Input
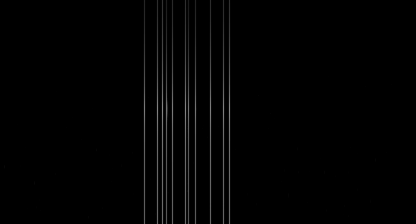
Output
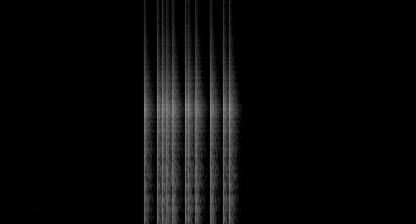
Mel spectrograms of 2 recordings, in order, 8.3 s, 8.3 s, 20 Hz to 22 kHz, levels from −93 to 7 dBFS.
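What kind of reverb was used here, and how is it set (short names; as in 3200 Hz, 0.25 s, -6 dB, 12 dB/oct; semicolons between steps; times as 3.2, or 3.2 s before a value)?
FDN reverb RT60 0.35 s, low-frequency decay 0.85×, high-frequency decay 0.95×, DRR 7.5 dB; gain -1.5 dB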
